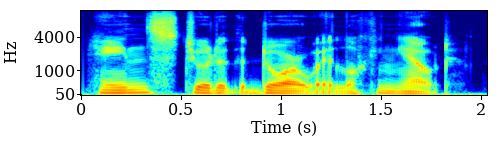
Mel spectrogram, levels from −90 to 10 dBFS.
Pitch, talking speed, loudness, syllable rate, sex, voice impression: 95 Hz, 205 wpm, -16 LUFS, 5.6 syllables/s, male, very masculine, very adult-like, middle-aged, very thick, slightly relaxed, slightly weak, slightly dark, slightly soft, muffled, fluent, very cool, intellectual, sincere, calm, very mature, very friendly, very reassuring, slightly unique, slightly elegant, slightly strict, slightly sharp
